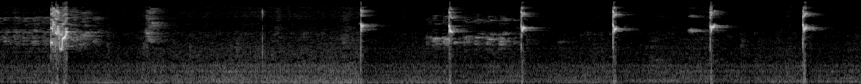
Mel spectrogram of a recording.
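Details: Caged lovebird calling to prompt other lovebirds to sing: a loud harsh squawk, then sharp high clicking chirps repeated roughly once a second.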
